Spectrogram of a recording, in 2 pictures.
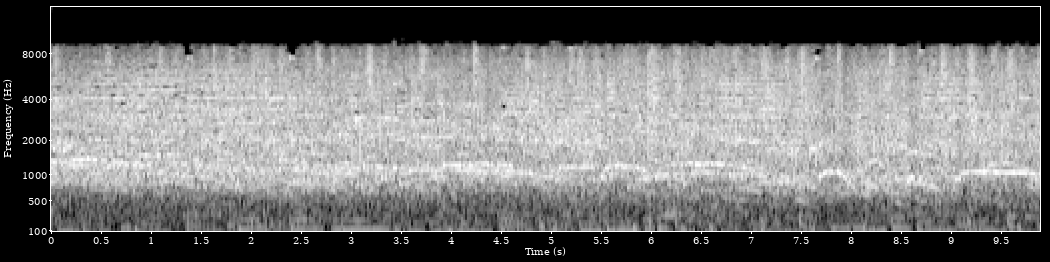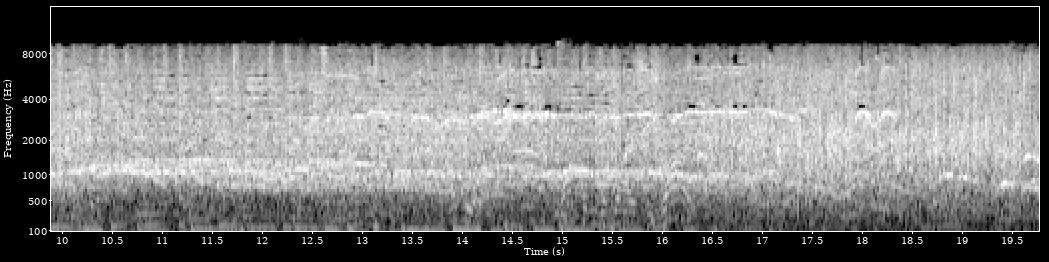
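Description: The studio audience of the game show The Price is Right claps loudly and steadily for about twenty seconds as the show's star is introduced, with scattered cheers and whoops rising through the dense, continuous applause.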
